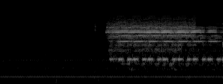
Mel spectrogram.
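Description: Near silence, then about a second in a quiet, steady high-pitched tone made of several pitches held together, lasting a little over a second.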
